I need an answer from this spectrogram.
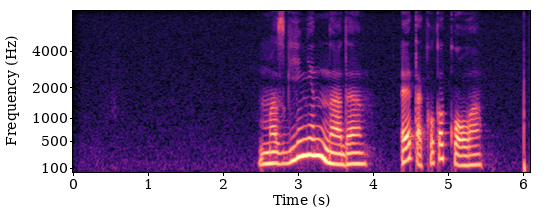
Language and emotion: Russian, angry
